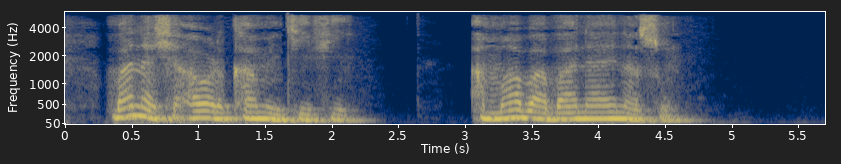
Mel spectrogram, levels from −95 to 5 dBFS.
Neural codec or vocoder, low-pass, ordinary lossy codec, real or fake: none; 5.4 kHz; AAC, 24 kbps; real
